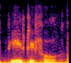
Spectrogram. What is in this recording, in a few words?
"beautiful", English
